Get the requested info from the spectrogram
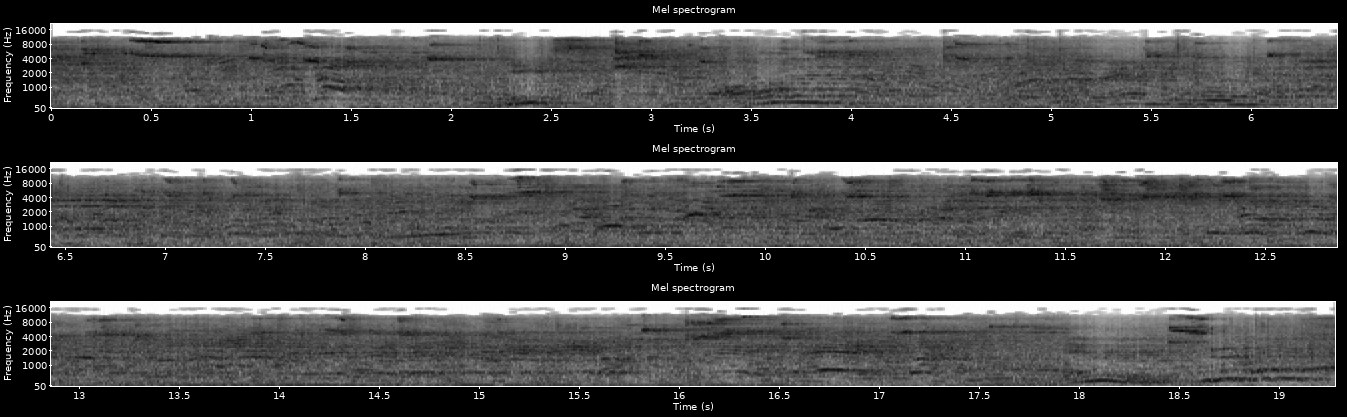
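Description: Basketball bouncing on a hardwood court during a game, under steady crowd chatter that echoes through a large gym.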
